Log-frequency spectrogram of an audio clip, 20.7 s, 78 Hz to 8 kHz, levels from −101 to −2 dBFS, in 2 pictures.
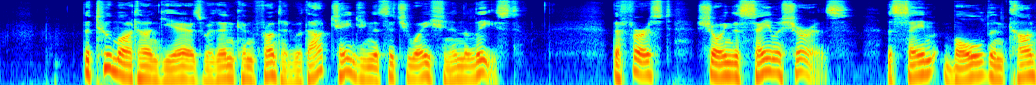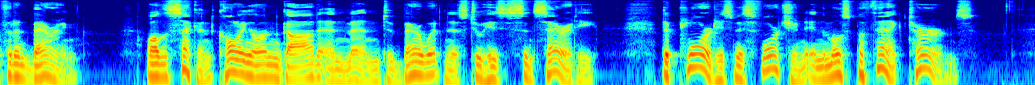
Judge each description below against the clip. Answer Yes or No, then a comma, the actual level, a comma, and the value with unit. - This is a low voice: Yes, low, 115 Hz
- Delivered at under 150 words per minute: Yes, average, 140 wpm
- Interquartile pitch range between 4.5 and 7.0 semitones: Yes, average, 5.2 semitones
